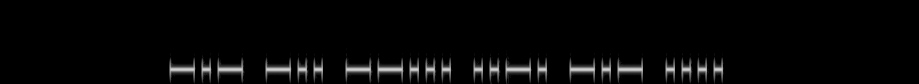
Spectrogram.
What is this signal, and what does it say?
Morse code, heard as a keyed tone, about 16 wpm, 700 Hz. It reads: KD7FKH
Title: USA Call Signs - 6 Characters - Repeated 2x - 15wpm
